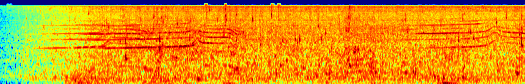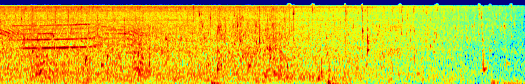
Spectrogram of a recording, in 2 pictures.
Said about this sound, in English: Well, that first clip I played featured the calls of a few southern resident killer whales, but the second clip was actually a boat winch.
